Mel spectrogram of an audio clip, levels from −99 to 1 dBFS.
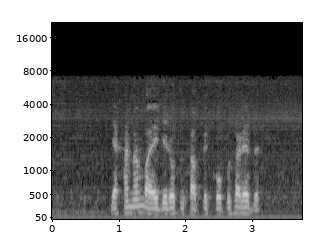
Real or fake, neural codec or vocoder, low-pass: real; none; 7.2 kHz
